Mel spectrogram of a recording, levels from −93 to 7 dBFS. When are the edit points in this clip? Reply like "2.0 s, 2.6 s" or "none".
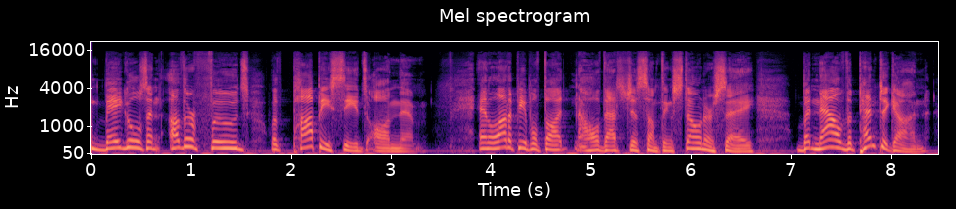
3.8 s

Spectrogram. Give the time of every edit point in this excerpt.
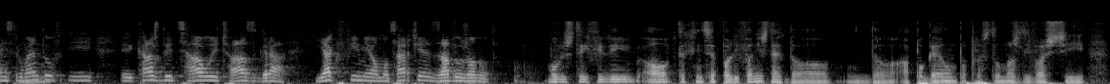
5.4 s, 7.8 s

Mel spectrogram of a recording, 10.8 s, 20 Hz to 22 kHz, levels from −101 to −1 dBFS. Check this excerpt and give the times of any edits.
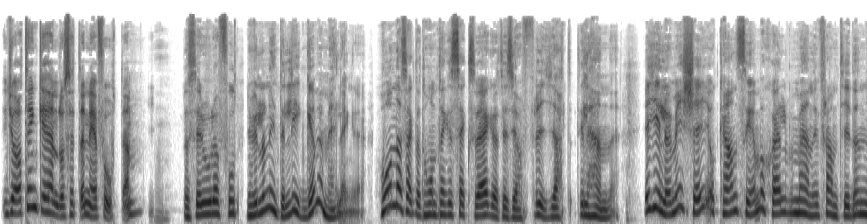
3.0 s

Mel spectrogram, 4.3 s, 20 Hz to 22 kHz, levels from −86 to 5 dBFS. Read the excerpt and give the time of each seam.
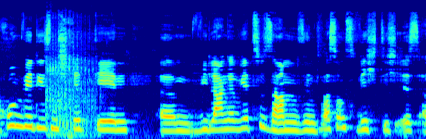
3.2 s

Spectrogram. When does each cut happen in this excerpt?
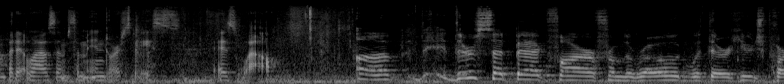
3.5 s, 5.5 s

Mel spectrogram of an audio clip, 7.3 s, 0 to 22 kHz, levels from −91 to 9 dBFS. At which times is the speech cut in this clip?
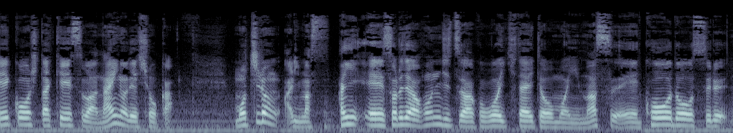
3.4 s, 6.4 s

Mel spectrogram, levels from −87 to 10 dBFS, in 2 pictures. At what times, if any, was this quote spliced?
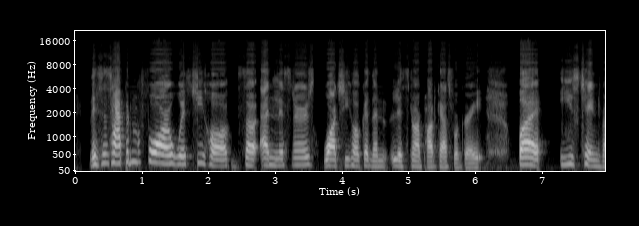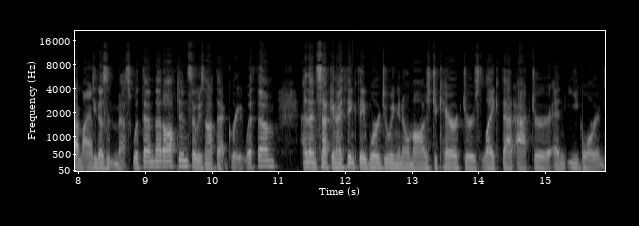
3.6 s, 8.2 s

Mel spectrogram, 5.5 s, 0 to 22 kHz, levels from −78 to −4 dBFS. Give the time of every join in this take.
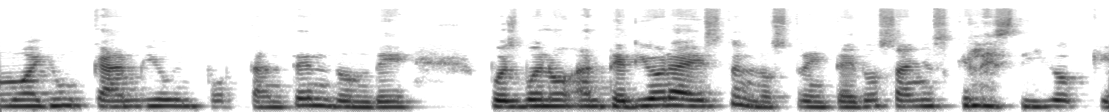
none

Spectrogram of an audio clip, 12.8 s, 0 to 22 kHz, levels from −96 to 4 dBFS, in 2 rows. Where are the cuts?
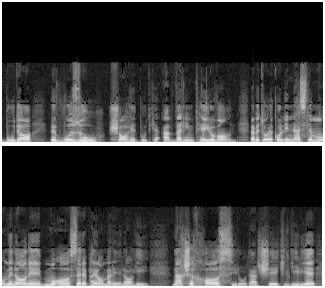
none

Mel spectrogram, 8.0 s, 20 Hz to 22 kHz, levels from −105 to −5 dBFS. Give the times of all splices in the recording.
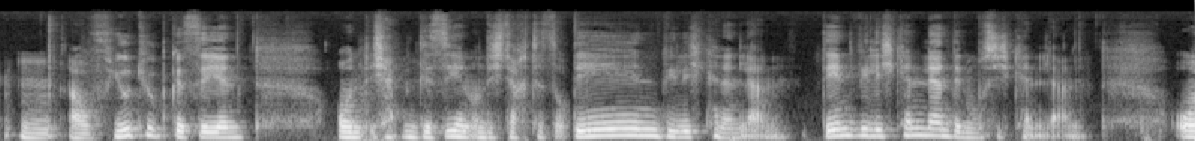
3.8 s

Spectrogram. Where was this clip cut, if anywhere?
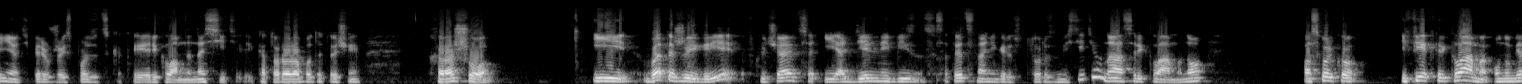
9.4 s

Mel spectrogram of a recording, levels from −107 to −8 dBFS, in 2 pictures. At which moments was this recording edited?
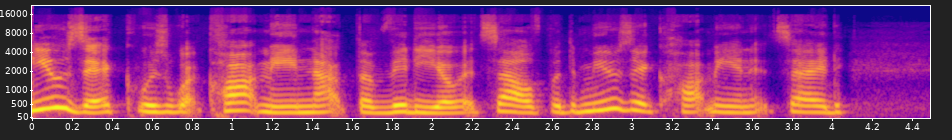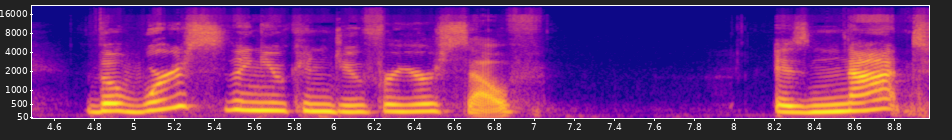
none

